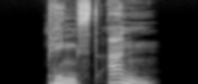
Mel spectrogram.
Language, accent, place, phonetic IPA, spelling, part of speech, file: German, Germany, Berlin, [ˌpɪŋst ˈan], pingst an, verb, De-pingst an.ogg
- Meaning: second-person singular present of anpingen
